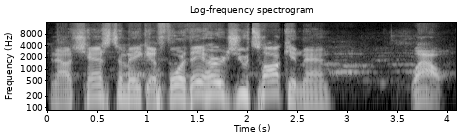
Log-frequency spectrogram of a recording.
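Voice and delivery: ordinary delivery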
